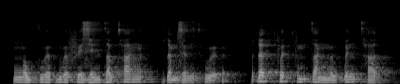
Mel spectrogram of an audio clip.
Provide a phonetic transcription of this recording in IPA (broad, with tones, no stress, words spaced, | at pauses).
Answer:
ŋɔ˨˩wku˨˩ə̯ɓu˨˩ə̯ fe˨˩ze˨˩nt̪a˨˦wt̪ʰa˧ŋ | ɗa̰˧˨mzəː˧˩ŋt̪ʰṵ˧˨ə̯ʔ | ɗa˦˥t̚fəː˦˥t̚ fə˨˦mt̪a˨˩ŋmə˧˩wɓə˧n t̪ʰa˨˩t̚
